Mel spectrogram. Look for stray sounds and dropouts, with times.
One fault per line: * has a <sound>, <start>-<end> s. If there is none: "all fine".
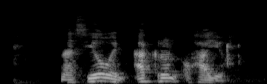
all fine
